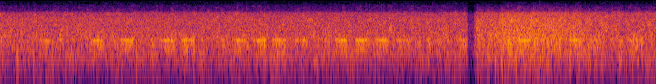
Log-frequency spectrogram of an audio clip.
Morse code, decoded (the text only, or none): none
